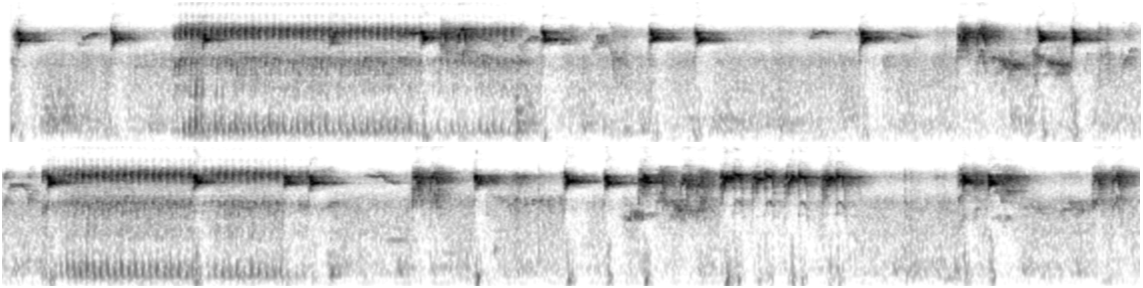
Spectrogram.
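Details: Sogon in strong breeding condition, singing in very high, thin chirps and sharp twitters with dense buzzy trills lasting one to two seconds, delivered in rapid, uneven bursts.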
